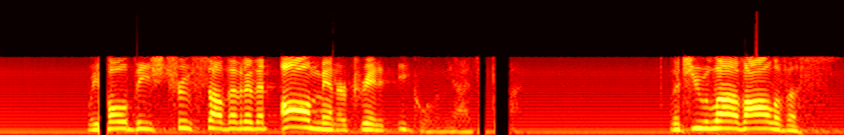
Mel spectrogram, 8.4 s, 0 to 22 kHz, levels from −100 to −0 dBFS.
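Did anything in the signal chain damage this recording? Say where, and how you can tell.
Yes. Mains buzz runs through the whole clip, a steady raspy buzz on a 50 Hz fundamental sitting roughly 25 dB below the speech. This points to the analogue wiring. A dimmer, rectifier or unshielded cable is injecting sharp switching spikes twice per mains cycle, and these spread into a ladder of 50 Hz harmonics.

Packet loss filled with silence causes two holes, both from the network stage. The first is a clean 90 ms gap from 0.99 to 1.08 s. The second, between 4.8 and 5.1 s, removes 210 ms in scattered pieces over 300 ms, with the longest run 150 ms. The receiver substituted silence for missing packets, and these gaps fit a 30 ms packet size.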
